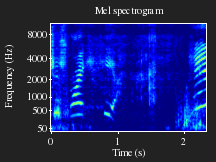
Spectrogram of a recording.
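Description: A boy's voice speaking a few short words, then a quieter stretch of outdoor background.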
